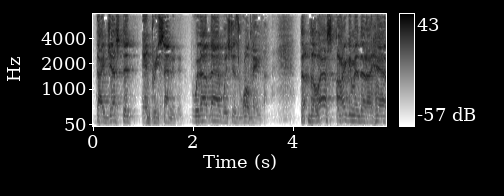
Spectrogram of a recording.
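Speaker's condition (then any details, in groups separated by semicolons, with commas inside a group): No condition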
